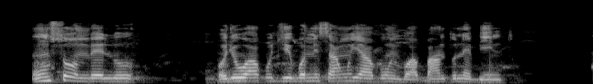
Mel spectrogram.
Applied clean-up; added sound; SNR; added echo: none; none; none; none.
